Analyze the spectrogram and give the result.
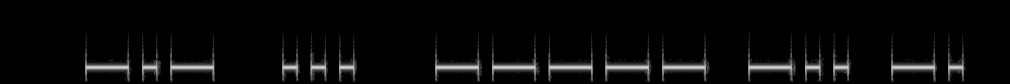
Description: Morse code, heard as a keyed tone, about 8 wpm, spaced as for 7 wpm, 800 Hz. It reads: KS0DN
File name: 8wpm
